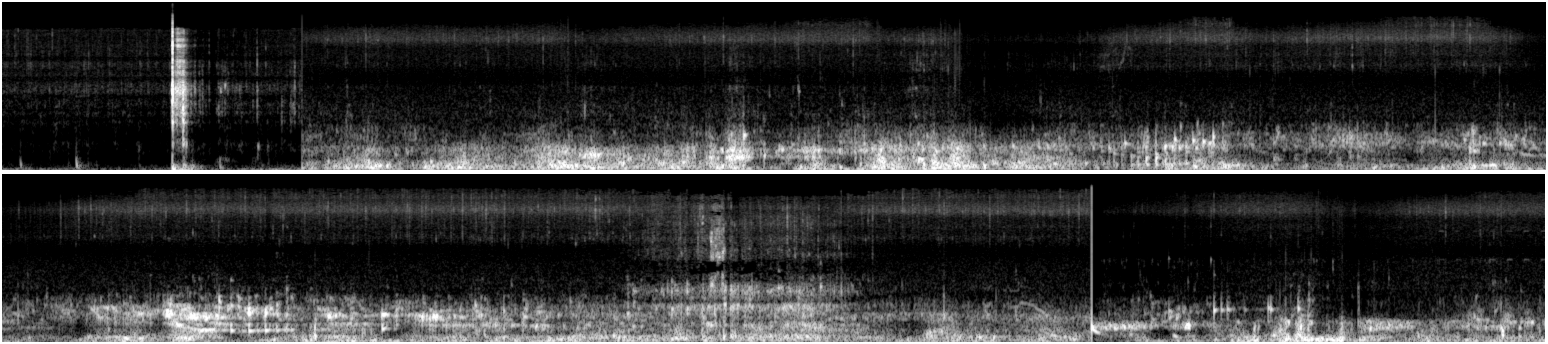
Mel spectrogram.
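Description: Underwater speargun shot: one sharp click just under two seconds in, then loud rushing and gurgling water and bubbles as the speared coral trout is fought and brought up on the line.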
